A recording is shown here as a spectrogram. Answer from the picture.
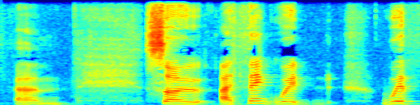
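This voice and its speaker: This woman's fairly high voice carries a creaky vocal fry. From Yorkshire, England. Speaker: event producer and arts producer. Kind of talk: radio interview. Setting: radio studio.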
